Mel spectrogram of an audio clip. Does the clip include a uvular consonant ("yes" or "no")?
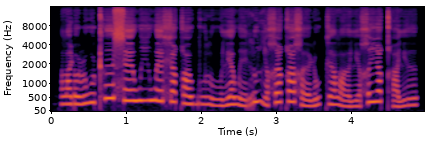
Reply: yes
